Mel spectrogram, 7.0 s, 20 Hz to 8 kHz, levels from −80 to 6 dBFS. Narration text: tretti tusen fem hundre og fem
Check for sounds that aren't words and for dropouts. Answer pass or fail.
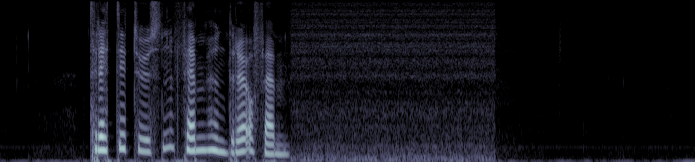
pass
